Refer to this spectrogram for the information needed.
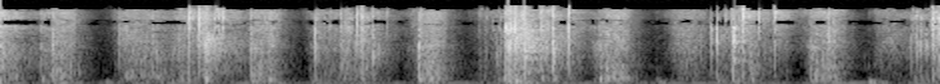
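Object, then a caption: Soft butter slime worked by hand. Soft, solid pale-yellow butter slime on a light surface is folded and squeezed between both hands with the fingers and knuckles. This produces a rapid series of bright, crackling air-pop sounds with wet squelching in between, each pop short and sharp.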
